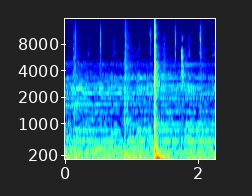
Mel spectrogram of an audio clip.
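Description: A single shot from a Kalibr Cricket .25 PCP air rifle, one sharp crack about a second and a third in, over guitar background music.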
